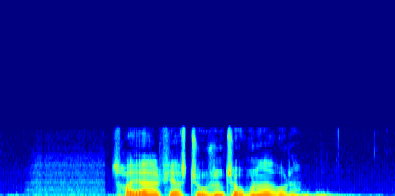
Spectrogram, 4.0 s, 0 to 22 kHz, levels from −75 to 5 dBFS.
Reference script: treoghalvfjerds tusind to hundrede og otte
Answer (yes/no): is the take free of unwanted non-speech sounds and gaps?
yes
